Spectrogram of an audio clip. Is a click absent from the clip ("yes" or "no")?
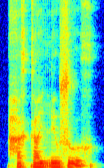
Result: yes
